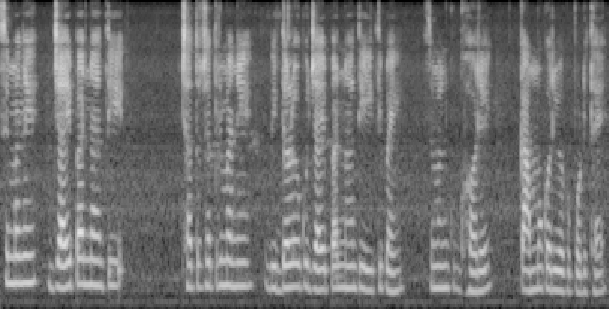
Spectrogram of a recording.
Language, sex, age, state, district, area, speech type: Odia, female, 18-30, Odisha, Balasore, rural, spontaneous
